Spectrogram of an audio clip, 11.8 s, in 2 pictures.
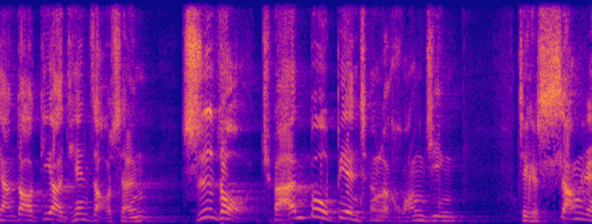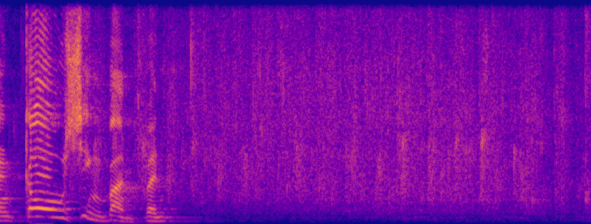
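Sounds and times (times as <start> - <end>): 
speech: 0.0 - 7.8
audience applause: 7.0 - 11.8.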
